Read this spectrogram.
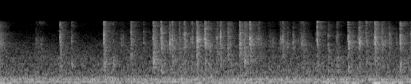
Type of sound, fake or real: real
